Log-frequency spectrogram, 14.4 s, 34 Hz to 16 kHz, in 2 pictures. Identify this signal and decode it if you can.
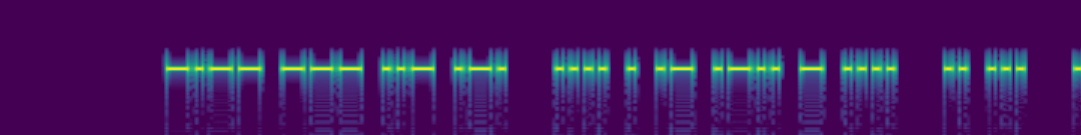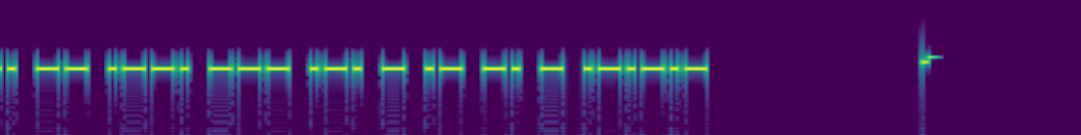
Morse code, heard as a keyed tone, about 25 wpm, 700 Hz. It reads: YOUR HEALTH IS IMPORTANT.
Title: Sentences from Top 600 Words 25wpm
